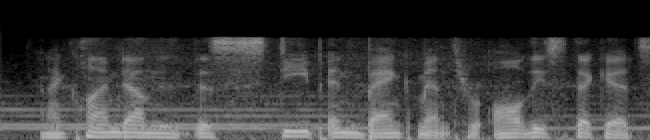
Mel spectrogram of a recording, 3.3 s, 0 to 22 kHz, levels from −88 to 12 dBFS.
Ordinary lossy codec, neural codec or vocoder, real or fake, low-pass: MP3, 64 kbps; none; real; 7.2 kHz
